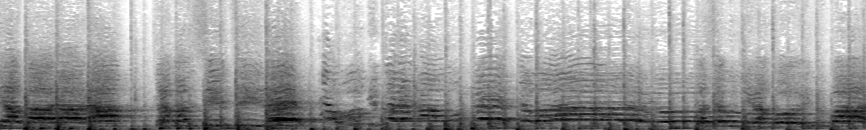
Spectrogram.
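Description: Children's choir singing a song together, with a steady beat of hand claps.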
